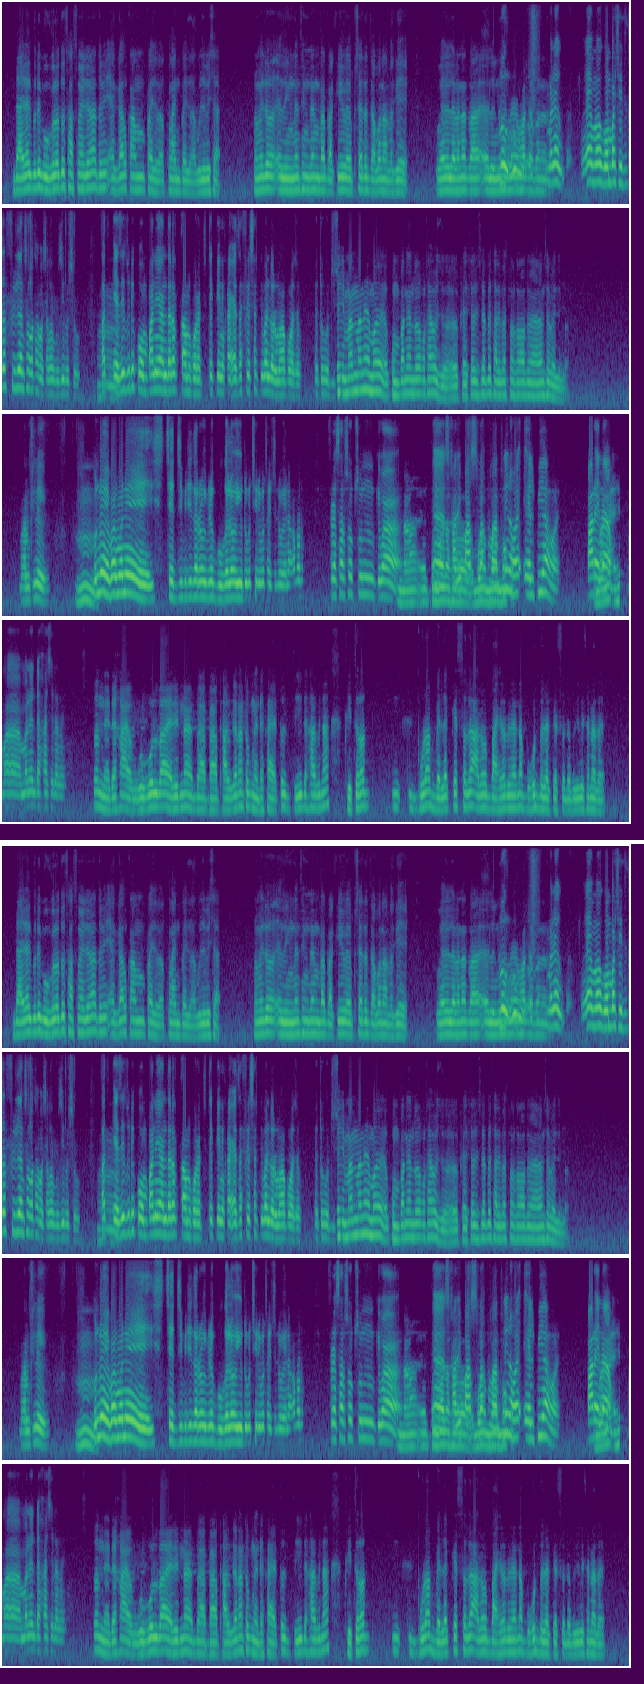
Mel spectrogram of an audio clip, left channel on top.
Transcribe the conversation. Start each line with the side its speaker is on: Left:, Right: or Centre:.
Left: ডাইৰেক্ট যদি গুগলতো চাৰ্চ মাৰি দিবা তুমি এগাল কাম পাই যাবা ক্লাইণ্ট পাই যাব বুজি পাইছা তুমিতো এই লিংটেন চিংটেন বা বাকী ৱেবচাইটত যাব নালাগে টুৱেল ইলেভেনত বা লিংডেন
Right: উ
Left: চিংডেনত যাব নালাগে
Right: মানে এ মই গম পাইছো এইটোত ফ্ৰিলেচৰ কথা কৈছা মই বুজি পাইছো
Left: উম
Right: বাট এজ এ যদি কোম্পানীৰ আণ্ডাৰক কাম কৰা তেতিয়া কেনেকা এজ ফেচাৰ কিমান দৰমহা পোৱা যাব সেইটো সুধিছো
Left: ইমান মানে মই কম্পানীৰ আণ্ডাৰ কথা কৈছো ফেচাচ হিচাপে চাৰি পাঁচ লাখ টকা আৰামচে পাই যাবা
Right: মান্থলি
Left: উম
Right: কোনটো এপ এবাৰ মানে চেট জিপিতিত আৰু এইবিলাক গুগলৰ ইউটিউবত চিউটোবত চাইছিলো এনেকাত ফ্ৰচাৰ্চক চোন কিবা
Left: না তোমাৰ
Right: এ
Left: কথা
Right: চাৰি
Left: ক-
Right: পাঁচ
Left: মই
Right: লাখ
Left: মই
Right: মান্থলি
Left: মই ক-
Right: নহয় এল পি এ হয় পাৰএনাম
Left: মানে
Right: মা মানে দেখাইছিলেগৈ
Left: ত নেদেখাই গুগুল বা হেৰিত নাই বা বা ভালকেনে তোক নেদেখায় ত যি দেখা পিনা ভিতৰত উ পুৰা বেলেগকে চলে আৰু বাহিৰৰ দুনীয়াত ন বহুত বেলেগকে চলে বুজি পাইছ নাই তই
